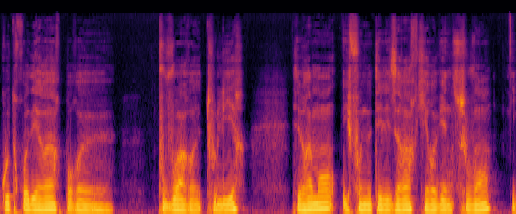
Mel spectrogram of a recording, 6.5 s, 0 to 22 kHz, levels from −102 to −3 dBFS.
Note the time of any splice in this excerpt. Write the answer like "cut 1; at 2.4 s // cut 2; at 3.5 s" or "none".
none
